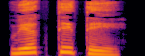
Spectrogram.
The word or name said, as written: ವ್ಯಕ್ತಿತೆ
